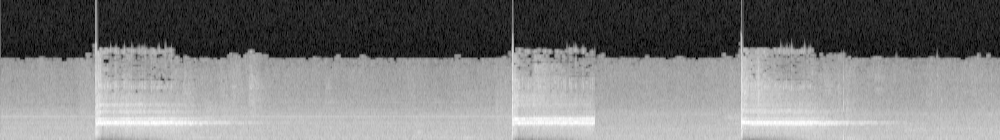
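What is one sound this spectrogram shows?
A metal bat strikes a ball with a sharp ringing ping, three times.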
